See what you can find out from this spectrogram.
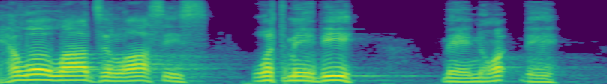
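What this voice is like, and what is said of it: Put-on Scottish accent, not convincing. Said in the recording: “I just want to use a Scottish accent in a sermon... It didn't work.”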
